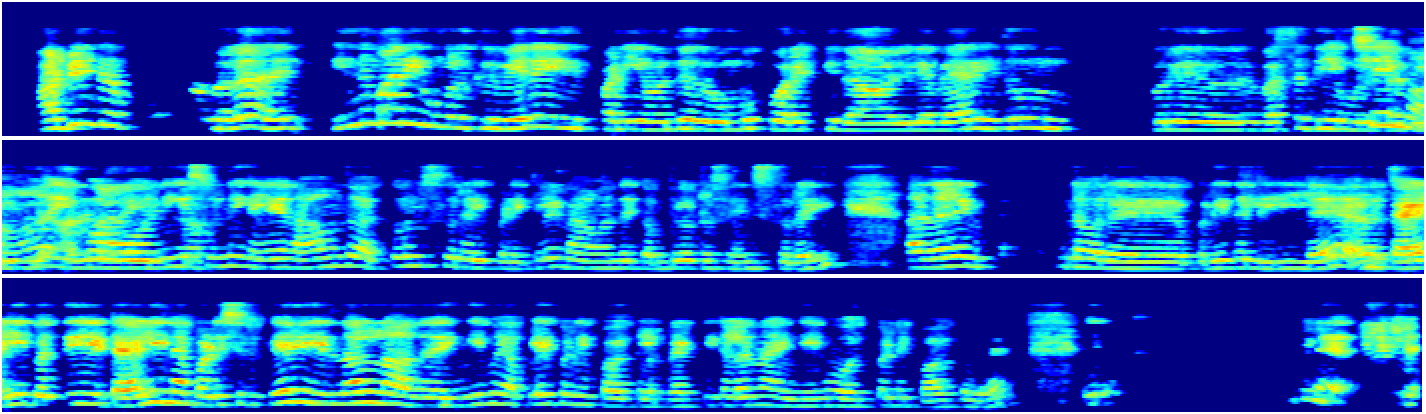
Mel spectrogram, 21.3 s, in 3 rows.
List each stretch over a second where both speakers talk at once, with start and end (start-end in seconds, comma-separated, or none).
6.7-8.1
